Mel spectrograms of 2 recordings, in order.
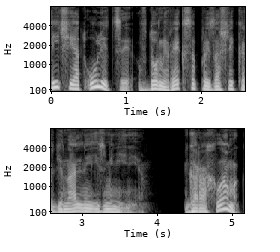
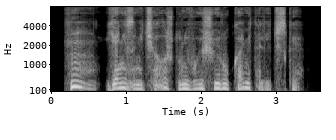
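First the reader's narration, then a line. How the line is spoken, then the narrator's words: Private whisper. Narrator (Russian): прошептала Фокси в закрытом режиме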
